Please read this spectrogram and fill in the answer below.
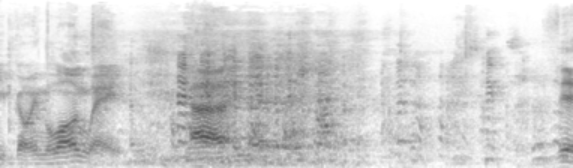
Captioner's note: laughter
